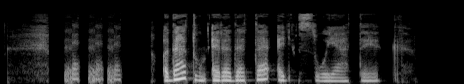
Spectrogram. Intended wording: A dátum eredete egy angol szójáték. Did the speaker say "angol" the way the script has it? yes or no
no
